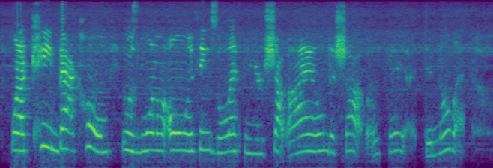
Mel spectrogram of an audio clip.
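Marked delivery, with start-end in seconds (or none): 0.2-3.9 unconvincing fake Texan accent, loud. Voicing a character who adopted a cactus from a shop, in a Texan accent. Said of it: "Why am I giving it a Texan accent?".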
